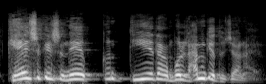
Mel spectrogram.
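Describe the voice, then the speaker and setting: A man's voice: very high-pitched, very animated, fairly quick, a little mellow, breathy edge. Older male pastor preaching fervently. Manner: fervent preaching with rhetorical questions and repetition. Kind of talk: sermon. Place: church sanctuary.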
